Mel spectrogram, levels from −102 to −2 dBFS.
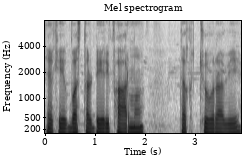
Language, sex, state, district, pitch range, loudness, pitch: Garhwali, male, Uttarakhand, Uttarkashi, 110-120 Hz, -17 LUFS, 115 Hz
